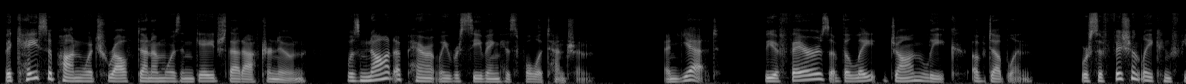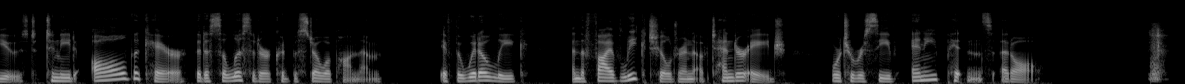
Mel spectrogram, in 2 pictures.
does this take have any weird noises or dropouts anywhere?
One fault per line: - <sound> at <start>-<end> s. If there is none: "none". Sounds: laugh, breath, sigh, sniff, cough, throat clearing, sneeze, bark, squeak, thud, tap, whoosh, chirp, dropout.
- sniff at 23.3-23.6 s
